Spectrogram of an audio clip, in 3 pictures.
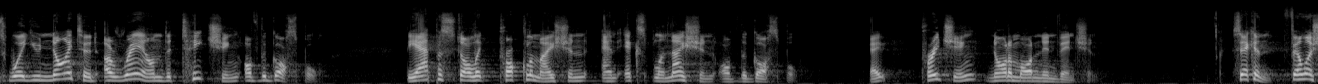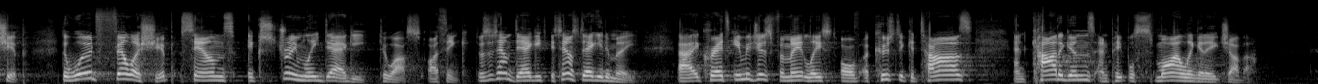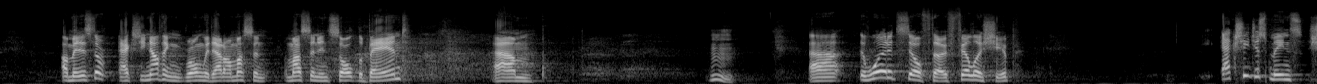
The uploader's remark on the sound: At a Church in the Graveyard service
